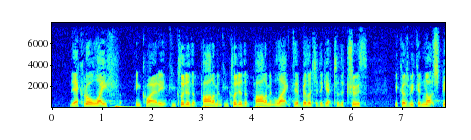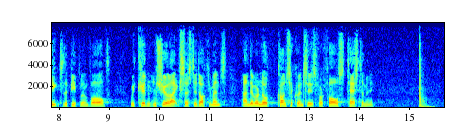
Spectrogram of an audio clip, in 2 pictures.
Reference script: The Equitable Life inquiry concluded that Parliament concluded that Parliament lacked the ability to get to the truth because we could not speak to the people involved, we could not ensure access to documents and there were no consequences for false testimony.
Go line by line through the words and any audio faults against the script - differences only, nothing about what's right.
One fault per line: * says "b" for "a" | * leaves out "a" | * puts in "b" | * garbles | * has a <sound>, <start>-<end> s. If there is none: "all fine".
* has a thud, 15.2-15.5 s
